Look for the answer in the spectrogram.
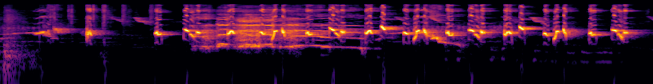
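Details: Terucuk, or yellow-vented bulbul, singing in lively 'gacor' style: a few separate whistled notes, then a dense stream of sharp, falling chirps delivered several per second for about five seconds.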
